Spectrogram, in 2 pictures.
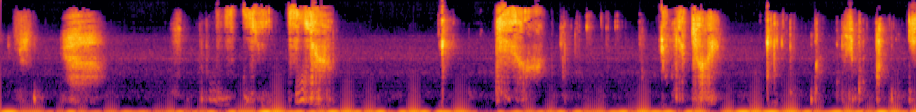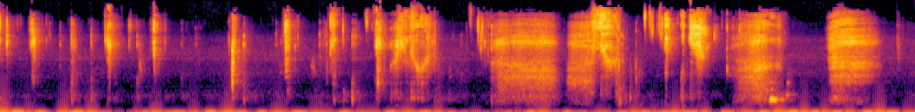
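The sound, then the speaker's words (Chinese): Wet licking and mouth sounds on a collarbone, in an intimate role-play: many soft, sticky clicks and slurps in irregular clusters, with brief breathy pauses between runs. “不知道这么漂亮的锁骨，尝一尝是什么感觉？让我舔一舔吧。”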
